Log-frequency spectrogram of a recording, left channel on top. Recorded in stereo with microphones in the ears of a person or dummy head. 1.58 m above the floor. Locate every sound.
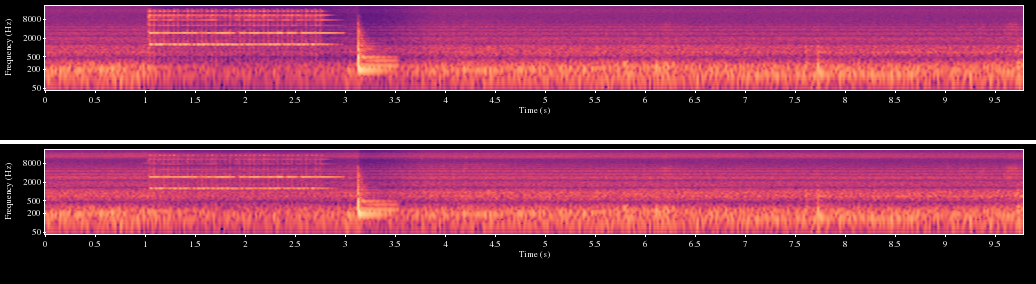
0.0 s an insect: 20° right (ahead or behind)
1.0 s a phone ringing: 40° left (ahead or behind)
3.1 s a snare drum: 30° left (ahead or behind)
